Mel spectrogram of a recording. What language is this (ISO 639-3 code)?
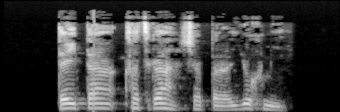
qur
